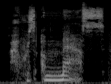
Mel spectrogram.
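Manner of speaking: barely voiced, sad whisper. A narrator's reading. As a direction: drop to a whisper. Recalling trauma, whispered.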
